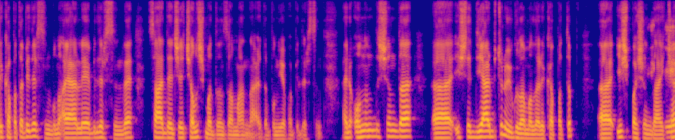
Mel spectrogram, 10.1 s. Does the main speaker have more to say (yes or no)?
yes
